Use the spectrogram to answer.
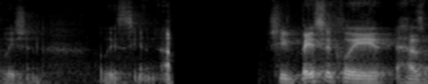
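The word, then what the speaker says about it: Elyasian: E L Y A S I A N. Alician. Alician. That's it. Alician Alician she basically has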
